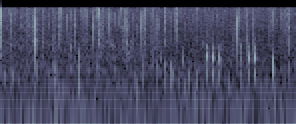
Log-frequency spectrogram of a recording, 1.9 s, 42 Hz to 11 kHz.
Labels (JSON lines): {"label": "biophony, damselfish", "recorder": "SoundTrap 600 or HydroMoth"}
